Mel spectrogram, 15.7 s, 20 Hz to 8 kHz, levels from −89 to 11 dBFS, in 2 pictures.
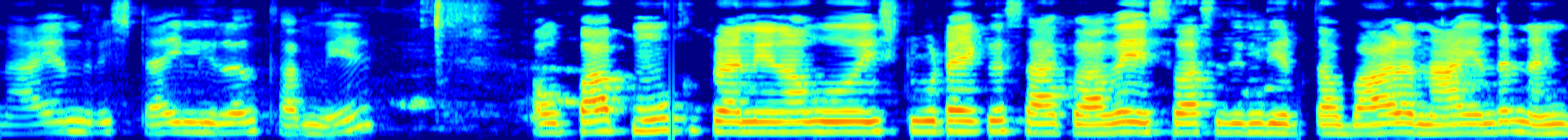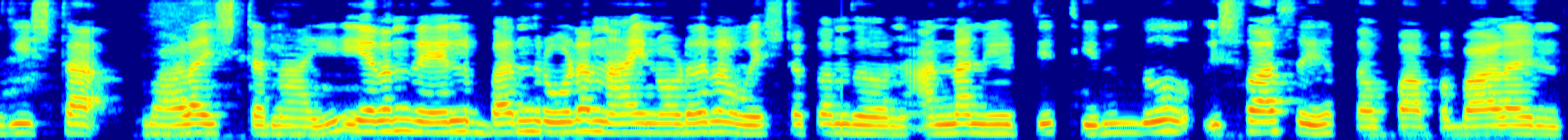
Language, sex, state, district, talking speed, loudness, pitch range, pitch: Kannada, female, Karnataka, Bellary, 155 wpm, -18 LUFS, 185-220 Hz, 200 Hz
